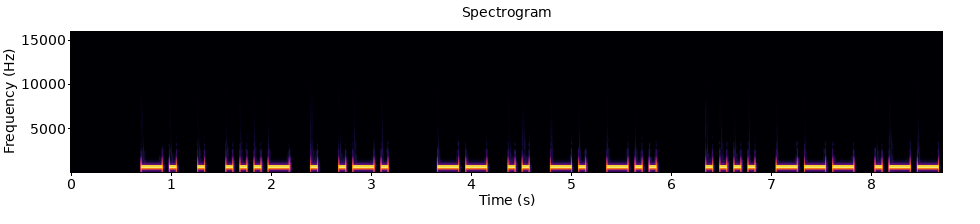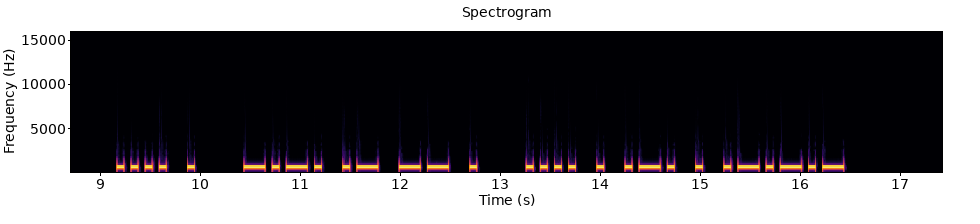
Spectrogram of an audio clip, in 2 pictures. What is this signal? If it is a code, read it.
Morse code, heard as a keyed tone, about 17 wpm, 700 Hz. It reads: NEVER MIND HOW HE CAME HERE.
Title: Sentences from Top 500 Words 17wpm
